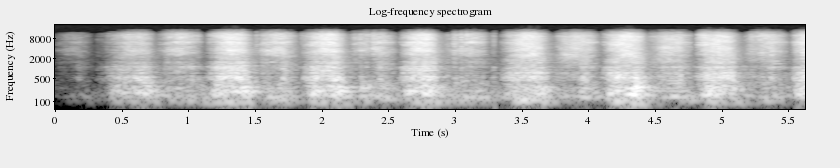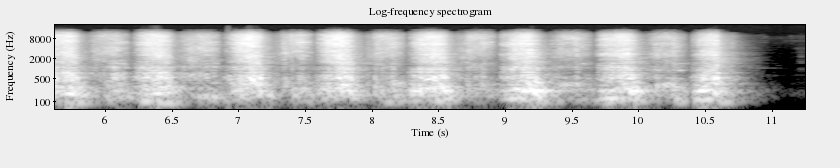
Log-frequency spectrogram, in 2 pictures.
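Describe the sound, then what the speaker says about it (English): Hand saw cutting an angled line through a wooden board, about twenty steady rhythmic push-pull strokes, close and even, each stroke a rasping whoosh with no talking. "I'm going to start with this angled cut right here."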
